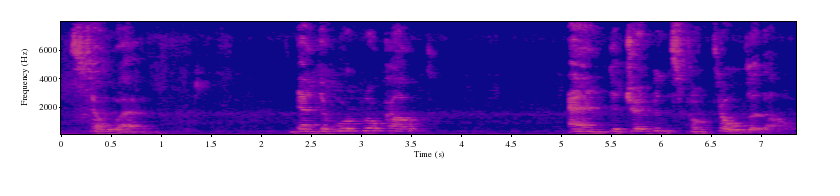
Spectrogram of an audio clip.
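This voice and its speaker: A woman, recalling her life in an interview in a halting manner full of fillers and restarts. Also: low voice, fairly even intonation, noisy background. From Belgium. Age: 90s. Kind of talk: reminiscing storytelling. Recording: echoey room, voice set far from the mic.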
